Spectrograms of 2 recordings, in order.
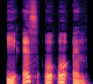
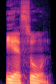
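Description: First: It is spelled out letter by letter. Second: It is said as one whole word. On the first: "Он выговорил слово по буквам" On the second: "Не так, как говорили мы"

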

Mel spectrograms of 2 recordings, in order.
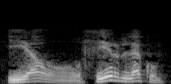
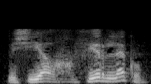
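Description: First: The gh is voiced with the breath held back. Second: The gh leaks breath and sounds like kh. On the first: The speaker calls it right. "لابد من تمكين صفة الجهر" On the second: The speaker calls it wrong. "هي خاء"

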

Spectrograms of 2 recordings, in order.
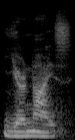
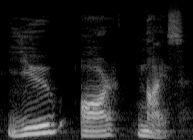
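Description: First: You are is reduced to one quick syllable. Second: You are is said as two full words.

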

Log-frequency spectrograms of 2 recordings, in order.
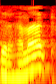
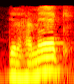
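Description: First: The long vowel sounds like a plain 'a'. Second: The long vowel is tilted toward 'e'.

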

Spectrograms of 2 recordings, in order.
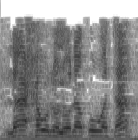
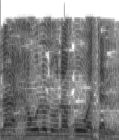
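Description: First: The last word ends in a plain short a. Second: The last word ends in -an. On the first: The speaker calls it right. "الفتح" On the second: The speaker calls it wrong. "ولا تنصبا ... هذا لحن"

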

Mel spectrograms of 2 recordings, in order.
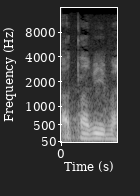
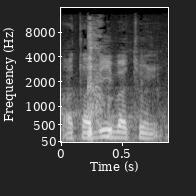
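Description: First: The word ends on a bare vowel, no t. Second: The word ends with a t and an ending. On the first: The word is treated as if the phrase ended here. The speaker calls it wrong. "la taqul Atabiba hakala" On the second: The word is linked to the words that follow. The speaker calls it right. "si c'est une liaison"

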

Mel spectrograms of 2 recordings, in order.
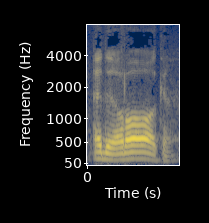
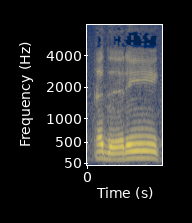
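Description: First: The vowel after r is an open, full a. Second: The vowel after r leans toward an e sound. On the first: "فتح الفم بالراء والألف بعدها، هذا هو المقصود بالفتح" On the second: "هذا ليس فتحا، هذا إمالة"

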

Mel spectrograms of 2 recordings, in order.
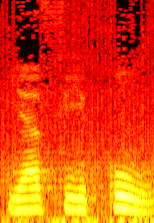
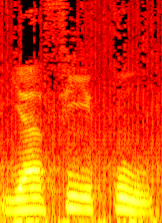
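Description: Both takes have the same delivery.

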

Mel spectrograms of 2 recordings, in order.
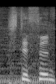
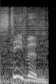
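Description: First: The name is said with a French-style pronunciation. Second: The name is said with an English pronunciation. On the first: This is how people commonly say it. The speaker calls it wrong. "comme ils disent tout le temps" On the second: This is the name's actual form. The speaker calls it right. "c'est Stephen"

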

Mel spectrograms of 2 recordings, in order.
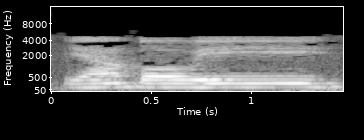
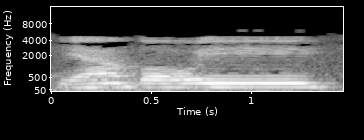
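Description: No difference in how they are said.

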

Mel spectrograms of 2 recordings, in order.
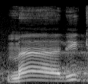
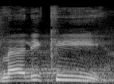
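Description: First: The k is followed by a short clear i. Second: The vowel after the k is drawn out long. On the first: The speaker calls it right. "بيان كسرة الكاف لأنها مكسورة" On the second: The speaker calls it wrong. "ما تقولش مالكي عشان ما تولدش ياء"

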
